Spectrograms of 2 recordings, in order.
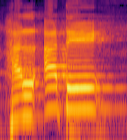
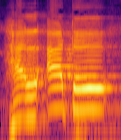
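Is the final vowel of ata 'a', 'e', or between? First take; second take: e; between. First: The final vowel is fully tilted to e. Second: The final vowel is between a and e. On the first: "Al-Kisai dijadikan imalah al-kubra" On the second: "Warsh an-Nafi' dibaca dengan taklil"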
